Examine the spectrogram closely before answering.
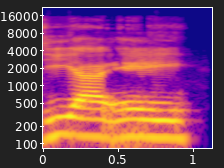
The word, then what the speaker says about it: diaspora: oh yes now i'm gonna how do you pronounce it despora what d-i-a-s-p-o-r-a diaspora diaspora uh there's some there's it's an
